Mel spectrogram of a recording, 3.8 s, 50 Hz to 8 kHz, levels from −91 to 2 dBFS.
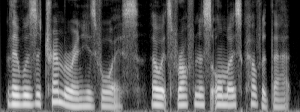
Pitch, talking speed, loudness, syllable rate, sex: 180 Hz, 205 wpm, -16 LUFS, 5.9 syllables/s, female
